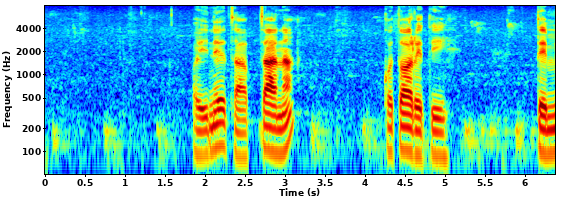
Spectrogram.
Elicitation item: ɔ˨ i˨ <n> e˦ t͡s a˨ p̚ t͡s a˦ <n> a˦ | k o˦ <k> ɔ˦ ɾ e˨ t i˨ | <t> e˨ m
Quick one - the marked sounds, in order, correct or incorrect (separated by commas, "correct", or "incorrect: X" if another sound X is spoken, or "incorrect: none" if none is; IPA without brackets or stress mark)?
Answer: correct, correct, incorrect: t, correct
